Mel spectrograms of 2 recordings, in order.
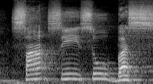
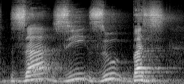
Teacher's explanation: Nah, ketika mengucapkan dalam sukun bas, udara itu mengalirnya deras sekali. Tapi kalau za tidak.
